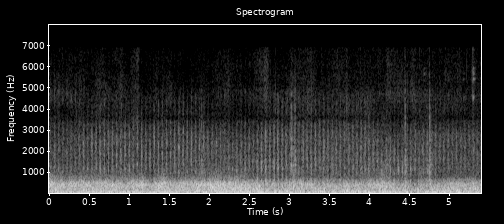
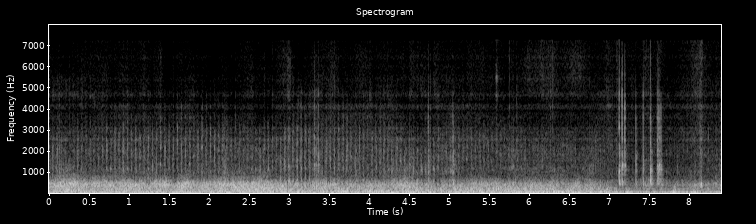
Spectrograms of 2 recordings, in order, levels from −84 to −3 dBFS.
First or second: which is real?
first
